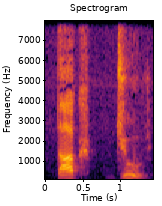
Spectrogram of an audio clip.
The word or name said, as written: Tak-djur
